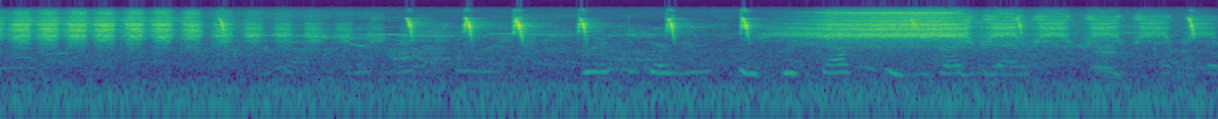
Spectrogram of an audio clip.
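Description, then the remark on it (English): Sharp, high bird chips repeat in a quick series, broken by a brief buzzy trill, as bird calls are played through a speaker or imitated by voice to draw birds out during a group bird walk in Central Park, over a low outdoor rumble. “As the group walks through Central Park, DeCanado plays bird sounds through a speaker.”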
